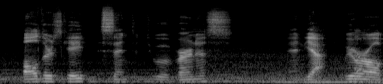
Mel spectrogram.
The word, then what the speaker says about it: Avernus: I think Avernus is technically the canonical way. But yeah, because, yeah, it's like a furnace, but Avernus.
